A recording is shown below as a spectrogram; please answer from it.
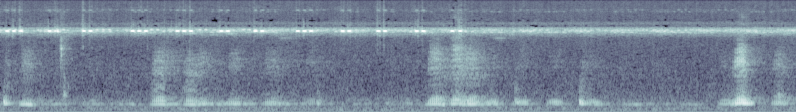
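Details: Chorus of frogs in a backwater, rapid runs of low grunting croaks in the first half, then quieter spaced grunts and one loud croak, under a constant high insect trill.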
